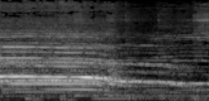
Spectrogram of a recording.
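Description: A man's voice crying out in prayer as a long, drawn-out sung tone. It is held for about a second, then slides down and breaks off, over steady background music.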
